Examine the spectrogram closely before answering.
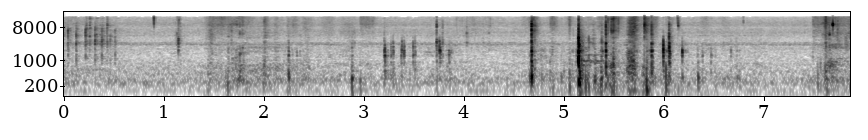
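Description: Air rifle being handled during reassembly: scattered light clicks and knocks of the stock, barrel and small metal parts, with a quick run of louder knocks about five seconds in.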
